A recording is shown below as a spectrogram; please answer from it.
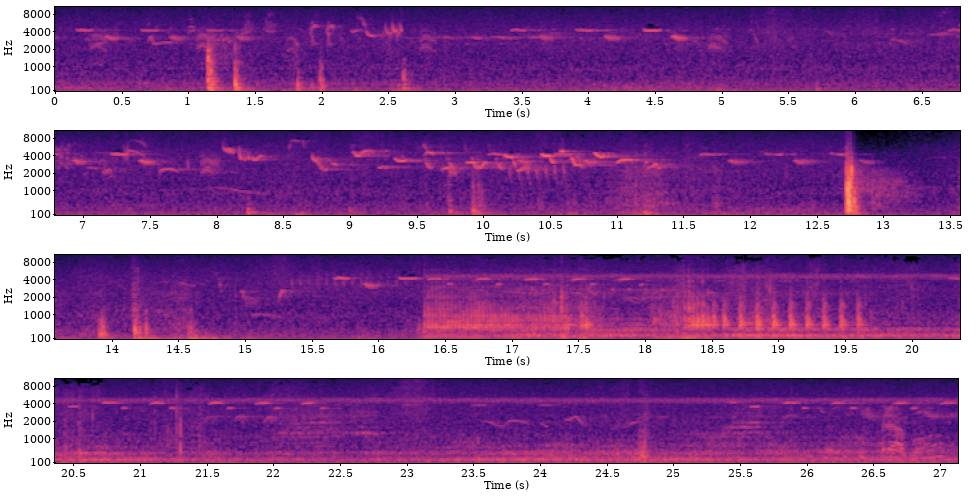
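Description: Wooden planks being unloaded and dropped onto a pile, giving scattered hollow wooden knocks, with one sharp knock about halfway through the loudest, over outdoor birdsong. In the last third a steady high-pitched buzz with a low hum sets in.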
